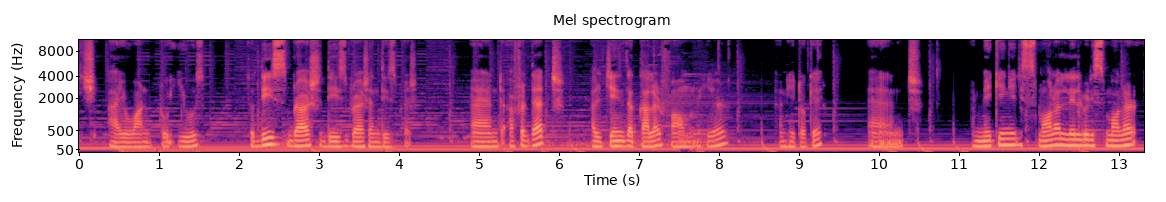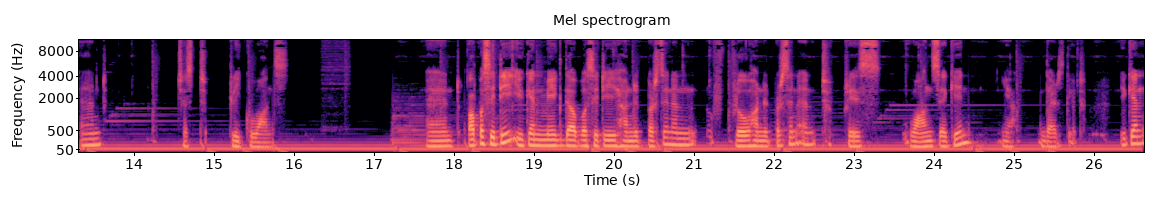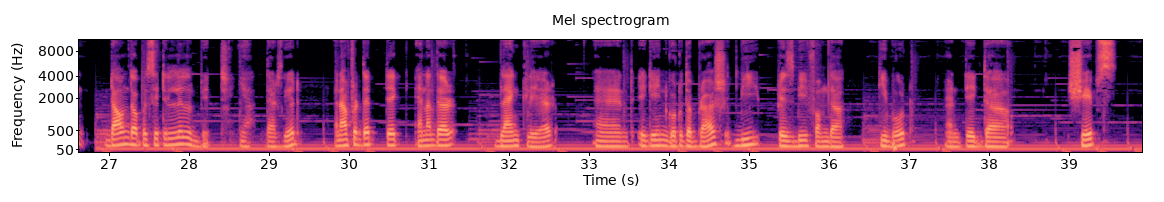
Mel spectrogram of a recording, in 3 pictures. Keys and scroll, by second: 18.3 super+z, 34.9 b.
